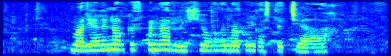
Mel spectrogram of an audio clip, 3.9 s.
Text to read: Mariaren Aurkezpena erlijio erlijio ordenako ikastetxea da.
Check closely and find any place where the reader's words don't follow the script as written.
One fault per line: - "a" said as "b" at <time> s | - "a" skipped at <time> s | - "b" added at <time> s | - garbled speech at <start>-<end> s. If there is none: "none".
- "erlijio" skipped at 2.1 s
